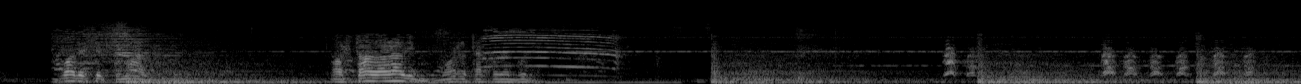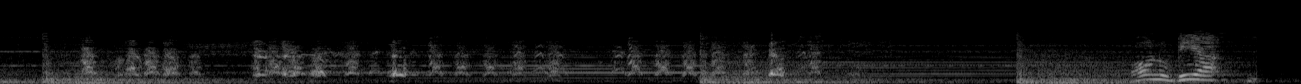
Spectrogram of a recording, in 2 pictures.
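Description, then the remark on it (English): Frantic, repeated bleating of sheep mixed with snarling, yelping cries of a wolf attacking them, loud, in dense overlapping bursts with brief pauses and no talking. “I've got a short video here, just 30 seconds or so, that shows a little bit of a wolf attacking some sheep.”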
